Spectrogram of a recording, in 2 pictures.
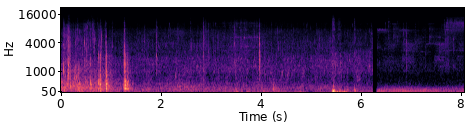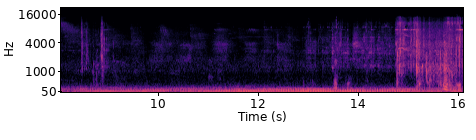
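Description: Gear clicks and knocks against a plastic kayak: a few sharp clicks early on and one loud knock about five seconds in. After an abrupt cut, a steady low rumble runs on. A louder rush of noise comes near the end.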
